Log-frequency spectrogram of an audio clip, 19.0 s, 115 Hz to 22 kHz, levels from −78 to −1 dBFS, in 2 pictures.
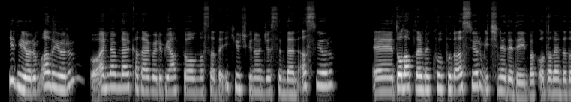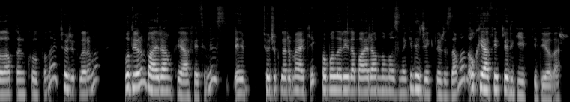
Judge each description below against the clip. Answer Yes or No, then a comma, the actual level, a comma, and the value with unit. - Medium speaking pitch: No, high, 205 Hz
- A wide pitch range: No, average, 3.8 semitones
